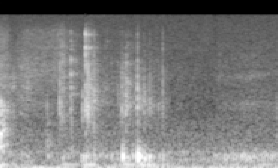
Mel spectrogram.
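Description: Hands folding and pressing down scored white cardstock on a craft mat: faint paper handling with a few light taps about a second in.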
